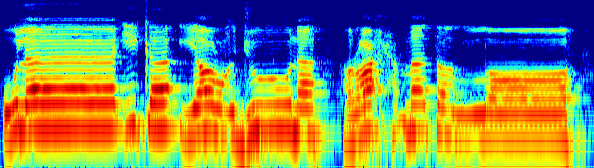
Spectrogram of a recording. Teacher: اللہ کے لام کو پر پڑھیں گے، اللہ کے لام سے پہلے زبر آ رہا ہے.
